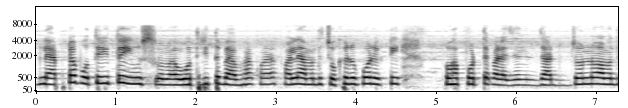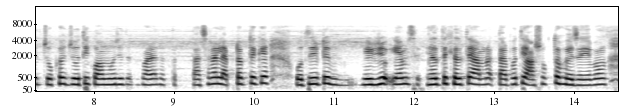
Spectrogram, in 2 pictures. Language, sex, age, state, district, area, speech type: Bengali, female, 30-45, West Bengal, Paschim Bardhaman, urban, spontaneous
